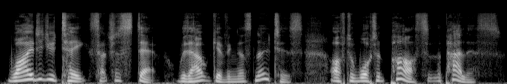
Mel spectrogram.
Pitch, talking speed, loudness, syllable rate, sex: 160 Hz, 215 wpm, -20 LUFS, 5.8 syllables/s, male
